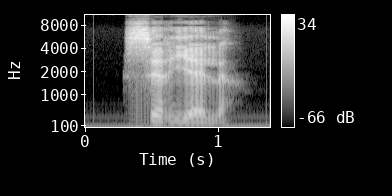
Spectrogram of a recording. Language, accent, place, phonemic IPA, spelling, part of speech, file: French, France, Lyon, /se.ʁjɛl/, sériel, adjective, LL-Q150 (fra)-sériel.wav
- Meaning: series; serial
